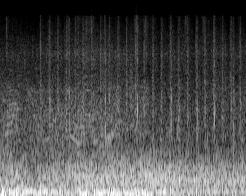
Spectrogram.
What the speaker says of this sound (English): Ooh, that was a perfect shot from them.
